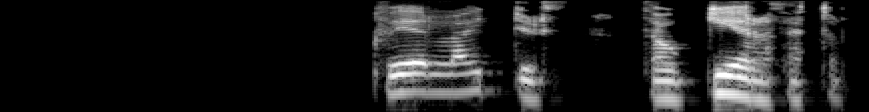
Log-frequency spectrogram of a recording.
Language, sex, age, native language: Icelandic, female, 7, Icelandic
